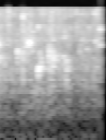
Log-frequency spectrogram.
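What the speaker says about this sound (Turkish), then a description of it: "Burada da salçasını kavuruyor." Vegetables and tomato paste frying in a pan, a short burst of close, steady sizzling with faint stirring crackles and no voices.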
